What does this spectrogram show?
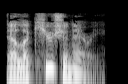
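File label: "elocutionary", British English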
